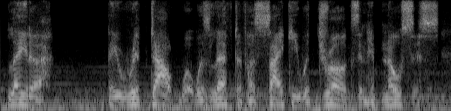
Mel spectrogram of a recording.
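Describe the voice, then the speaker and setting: An actor playing a gruff middle-aged male soldier calmly recounting a grim story in a game cutscene, with a matter-of-fact manner. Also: deep voice, moderate pace, faint music behind. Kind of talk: video game cutscene acting.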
